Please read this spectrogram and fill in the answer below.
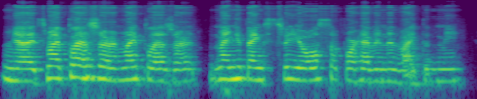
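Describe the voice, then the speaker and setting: A woman whose first language is Russian, a guest English teacher trainer, talking enthusiastically and agreeing warmly over a video call. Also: medium pitch, little pitch movement, normal speed, poor audio. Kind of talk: casual conversation.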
